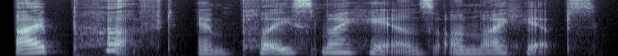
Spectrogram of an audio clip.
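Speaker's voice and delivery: ordinary delivery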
